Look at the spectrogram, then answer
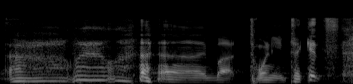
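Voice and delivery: soft, slow, guilty confession with a laugh; sheepish admission. Retold or imitated. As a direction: own up sheepishly, half laughing. Dad sheepishly admits to wife.

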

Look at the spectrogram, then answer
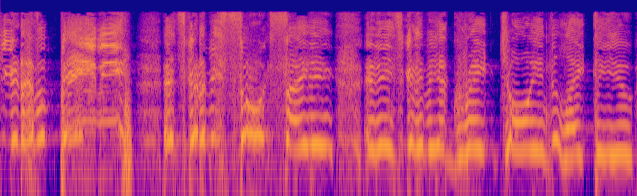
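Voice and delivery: high, gushing good-news delivery; giddy announcement. Acted. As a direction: announce a baby with hammed-up delight. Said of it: "He was all giddy".

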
